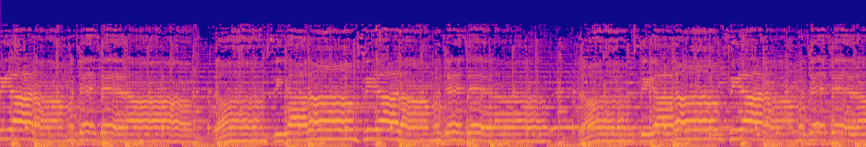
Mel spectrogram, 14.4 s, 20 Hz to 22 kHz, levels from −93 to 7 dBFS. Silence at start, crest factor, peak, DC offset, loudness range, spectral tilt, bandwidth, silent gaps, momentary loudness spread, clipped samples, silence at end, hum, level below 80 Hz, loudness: 0 s; 14 dB; -2 dBFS; 0.2%; 2 LU; -5 dB/octave; 11.5 kHz; none; 5 LU; under 0.1%; 0 s; none; -28 dBFS; -15 LUFS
